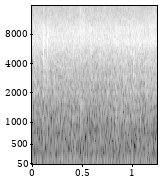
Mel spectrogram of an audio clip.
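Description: Carrots dropped into a pan of onions cooking in oil, with no salt or pepper yet, sizzling steadily and close up as a bright continuous hiss with no talk.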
